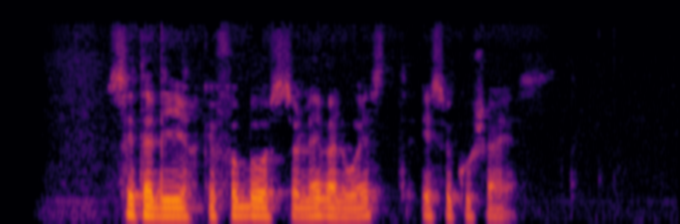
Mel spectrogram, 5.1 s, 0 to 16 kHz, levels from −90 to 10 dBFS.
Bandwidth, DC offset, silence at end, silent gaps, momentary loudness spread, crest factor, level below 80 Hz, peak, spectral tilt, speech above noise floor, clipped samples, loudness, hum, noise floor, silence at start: 11 kHz; under 0.1%; 1.3 s; none; 16 LU; 22 dB; -50 dBFS; -6 dBFS; -8 dB/octave; 49 dB; under 0.1%; -26 LUFS; none; -74 dBFS; 0.85 s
